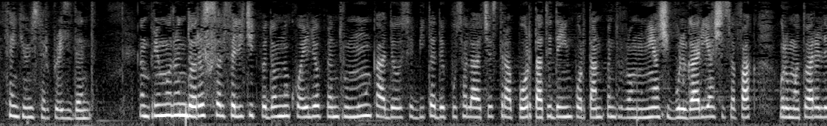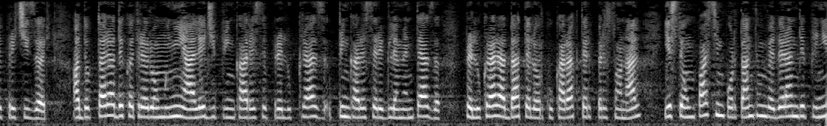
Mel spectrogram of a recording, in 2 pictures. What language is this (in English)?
Romanian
